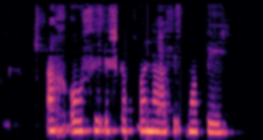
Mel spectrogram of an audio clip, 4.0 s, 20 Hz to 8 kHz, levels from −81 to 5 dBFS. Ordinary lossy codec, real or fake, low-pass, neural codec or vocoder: MP3, 32 kbps; real; 7.2 kHz; none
